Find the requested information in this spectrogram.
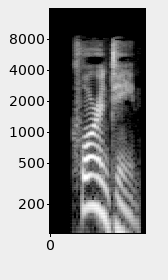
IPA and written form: kwˈɔːrənt.in (quarantine)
